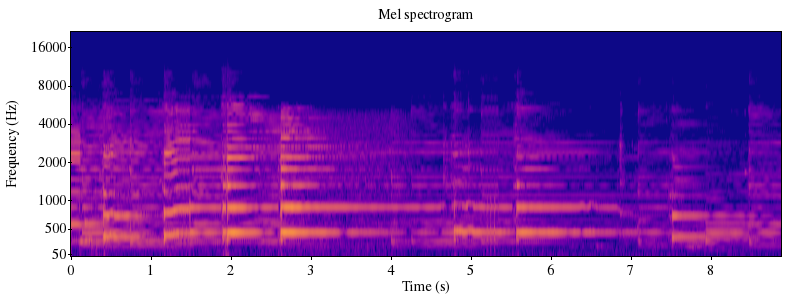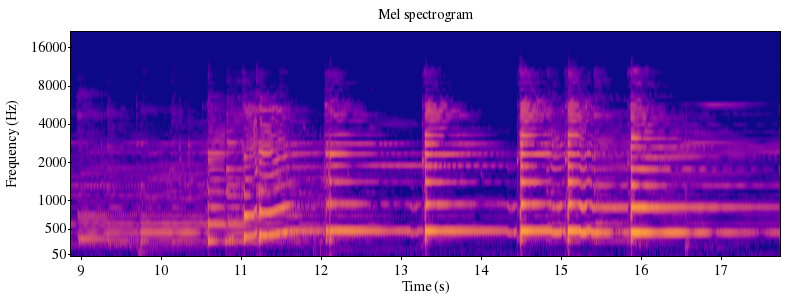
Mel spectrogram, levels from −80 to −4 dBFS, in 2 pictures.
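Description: At 1.39 s there's a quick stutter: a repeated buffer. Fresh audio didn't arrive in time, so the player looped its last block, a piece about 46 ms long, which fits a 2048-sample buffer. You hear it sound three times in all, with a hard join at each repeat, and roughly a tenth of a second of real audio is lost.

From 2.13 to 4.45 s the digital radio blends to analogue, here the AM broadcast of the same station. The crossfade takes 376 ms each way. The level dips about 2 dB, and hiss comes up to around 20 dB below the signal.

The same repeated buffer hits again at 5.20 s, once more a roughly 46 ms block. This time it plays four times, making a longer stutter, and about 150 ms of audio goes missing.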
